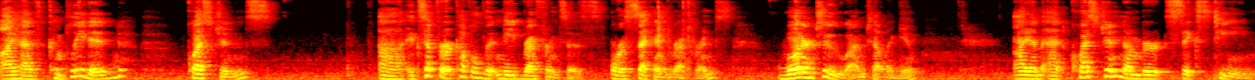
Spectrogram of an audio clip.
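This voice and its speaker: A woman speaks in a very deep, low voice with some breathiness, her pitch swinging very widely as she moves at a fairly slow pace with long, frequent pauses. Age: 60s. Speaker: knitting vlogger. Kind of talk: casual vlog talk. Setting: at home.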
